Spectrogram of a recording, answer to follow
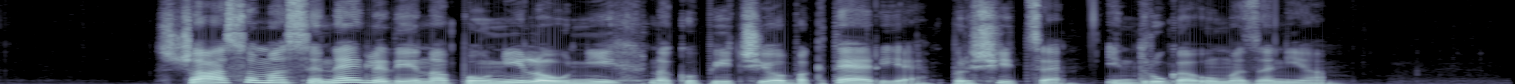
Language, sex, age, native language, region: Slovenian, female, 30-49, Slovenian, Central Slovenia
